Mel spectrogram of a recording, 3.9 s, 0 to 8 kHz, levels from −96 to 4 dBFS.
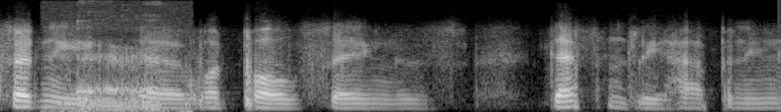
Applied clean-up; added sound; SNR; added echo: none; Burping, eructation; 1 dB; none.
